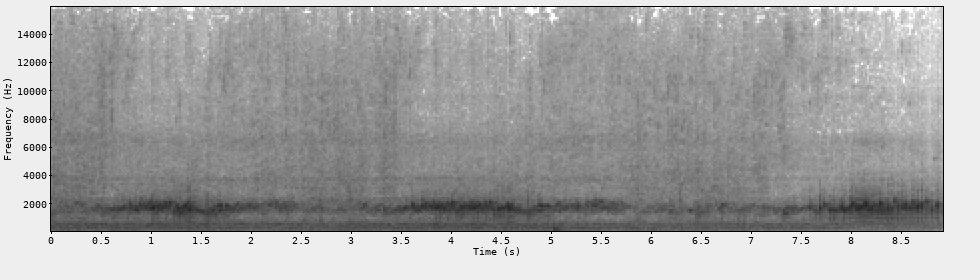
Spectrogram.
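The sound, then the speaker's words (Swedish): A wheel of fortune spinning for a game, giving a steady whirring rattle with a high squealing edge that swells and eases several times across nine seconds, with no voices over it. “Ja, men vi har inget än förrän du har snurrat på lyckans hjul. Ja. Vad säger vi? Då sätter vi snurr på det då.”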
